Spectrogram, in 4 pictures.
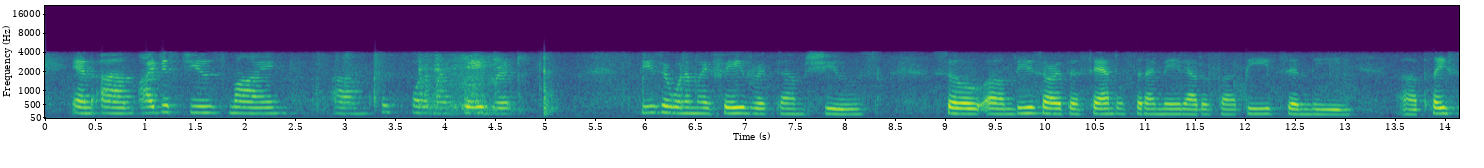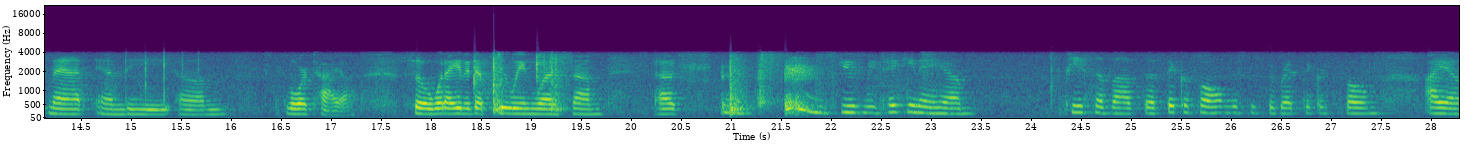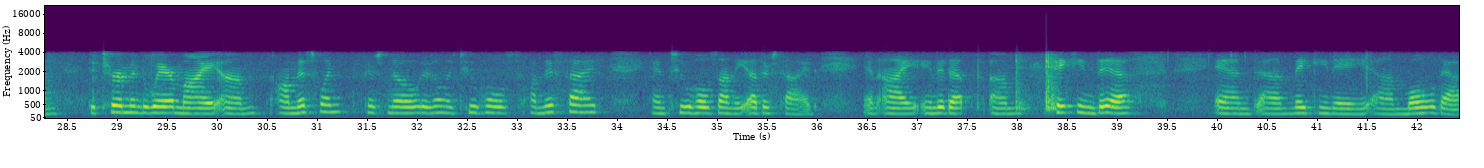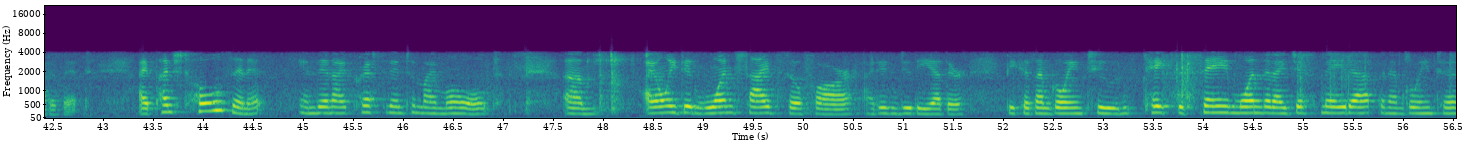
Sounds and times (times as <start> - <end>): Inside, small room: 0.0 - 56.5
Speech: 0.2 - 4.8, 6.0 - 23.5, 24.2 - 39.2, 40.0 - 47.0, 47.6 - 56.5.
